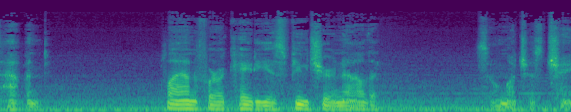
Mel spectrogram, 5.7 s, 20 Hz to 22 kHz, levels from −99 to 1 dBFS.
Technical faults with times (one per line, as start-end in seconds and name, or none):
3.55-4.09 drift correction step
